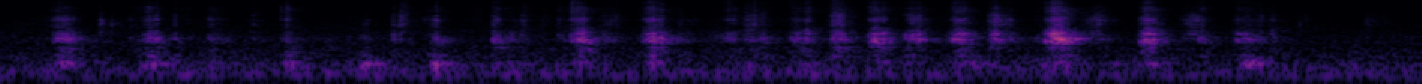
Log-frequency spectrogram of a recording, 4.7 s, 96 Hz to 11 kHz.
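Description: A wooden stylus scratches lines into a flat black coated scratch art paper board, making about nineteen short, quiet strokes in quick, uneven succession. Each stroke gives a dry, raspy scrape centred around 1.2 kHz, with a bright edge and almost no low end.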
